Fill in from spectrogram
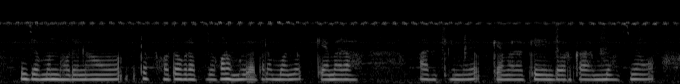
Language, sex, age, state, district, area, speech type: Santali, female, 18-30, West Bengal, Malda, rural, spontaneous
